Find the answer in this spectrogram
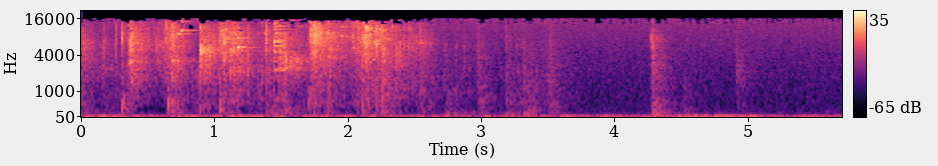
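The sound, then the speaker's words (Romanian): A door is opened to go out, with a busy burst of rattling and clattering handle noise, followed by quieter pauses and two sharp clicks or knocks, with no one speaking. “Să ies pe ușe.”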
